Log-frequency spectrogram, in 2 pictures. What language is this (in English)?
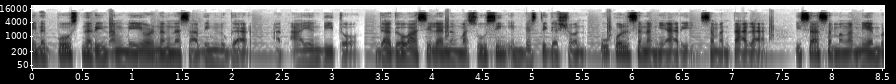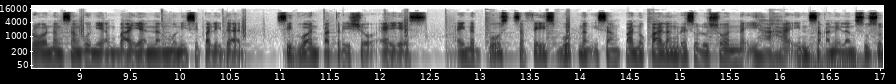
Filipino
